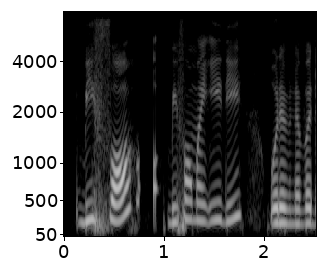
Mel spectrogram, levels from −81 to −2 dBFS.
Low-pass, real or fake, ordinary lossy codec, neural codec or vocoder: 7.2 kHz; real; none; none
